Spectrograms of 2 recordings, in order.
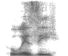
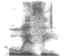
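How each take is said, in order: First: The words run together and the H disappears. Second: The same.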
